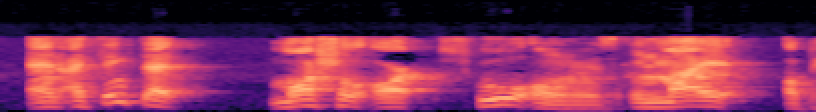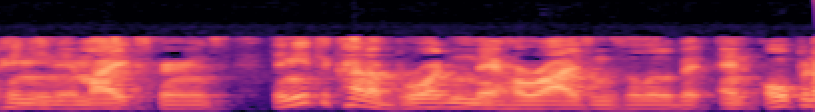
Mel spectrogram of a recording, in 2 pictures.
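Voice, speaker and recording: A man speaks in a normal speaking voice at a medium pitch. His pace is fairly quick. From Brooklyn, New York. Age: 40s. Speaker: video marketer and martial artist. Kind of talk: interview.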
